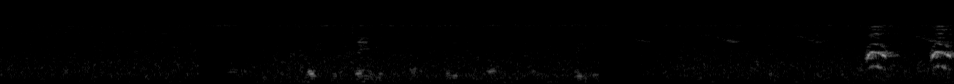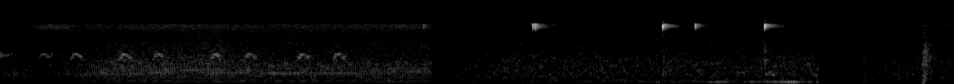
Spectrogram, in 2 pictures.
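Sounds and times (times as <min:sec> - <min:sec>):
harsh caw-like bird calls: 0:08.6 - 0:13.1.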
